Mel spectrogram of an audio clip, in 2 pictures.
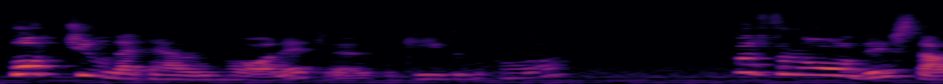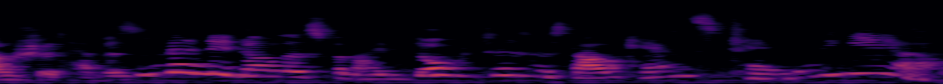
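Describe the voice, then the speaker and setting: An actor playing a witty, loyal court fool, riddling and teasing in a singsong classical stage manner. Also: male voice, very high voice, huge pitch swings, brisk, heavily acted. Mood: mocking singsong. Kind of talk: classical Shakespearean stage acting. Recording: distant, hissy 1960s audio drama recording.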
